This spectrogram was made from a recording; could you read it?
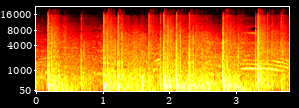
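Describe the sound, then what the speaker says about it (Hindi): Dense bursts of firecrackers popping and cracking at a Ravana effigy burning during a Dussehra celebration in Una, sharp loud bangs in quick irregular succession over crowd noise and voices. "पटाखों से रावण का जलन"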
